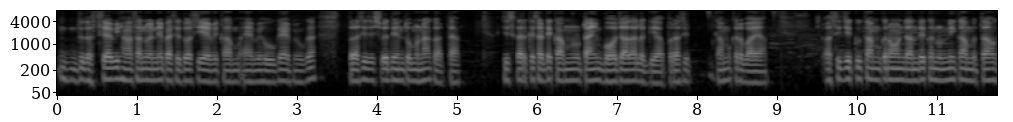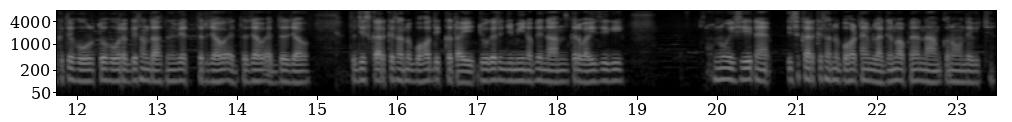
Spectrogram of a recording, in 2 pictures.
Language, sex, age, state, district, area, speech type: Punjabi, male, 18-30, Punjab, Fatehgarh Sahib, rural, spontaneous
